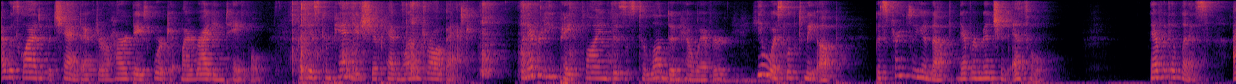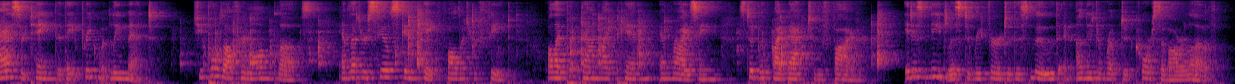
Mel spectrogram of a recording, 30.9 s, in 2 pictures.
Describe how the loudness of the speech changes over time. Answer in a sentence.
The loudness of the speech stays about the same.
